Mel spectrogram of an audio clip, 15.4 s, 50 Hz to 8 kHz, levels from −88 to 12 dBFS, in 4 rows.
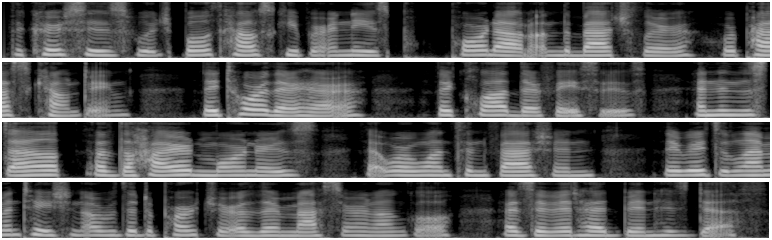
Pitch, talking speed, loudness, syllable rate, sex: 215 Hz, 215 wpm, -19 LUFS, 6.3 syllables/s, female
